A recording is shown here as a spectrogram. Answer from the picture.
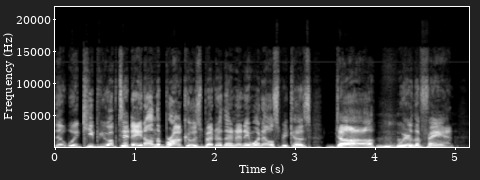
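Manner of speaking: grand radio-promo announcer voice. Acting out a promo for a Broncos show, big promo voice. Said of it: "back to the big voice of like".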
